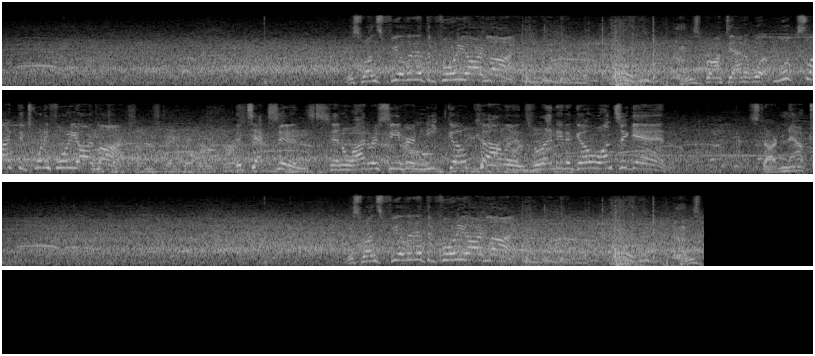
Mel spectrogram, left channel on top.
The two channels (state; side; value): drops out; right; at 7.1 s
